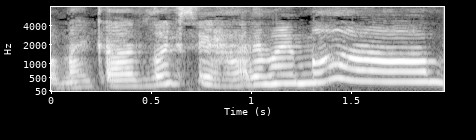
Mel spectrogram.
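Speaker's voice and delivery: very high, frantic, rising, freaked-out voice. Retelling a scary night, imitating a freaked-out self. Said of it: "like, tweaking".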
